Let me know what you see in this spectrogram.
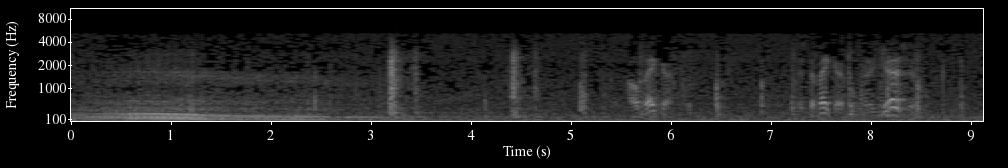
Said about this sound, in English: Then, 1 week later, Baker was standing at the farm entrance when two men drove up and got out of their car.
